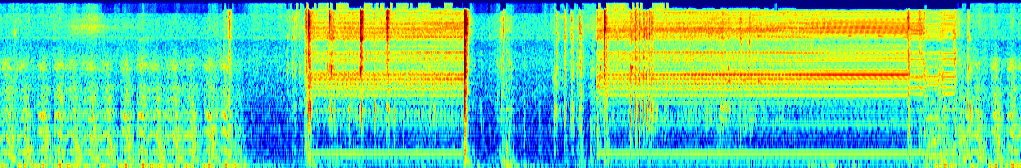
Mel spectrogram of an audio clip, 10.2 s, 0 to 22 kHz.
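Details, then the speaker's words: Abandoned Mercedes 300CD diesel on ether without air cleaner, glow plugs outrun, battery nearly dead: two spells of steady cranking with a droning whine and no catch; no-start, owner suspects low compression or air in the fuel lines. "Something's going on with her. It's obviously not air related. She's getting plenty of air, so she's probably just not making compression."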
